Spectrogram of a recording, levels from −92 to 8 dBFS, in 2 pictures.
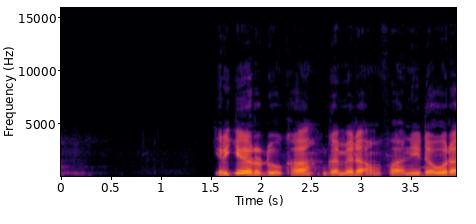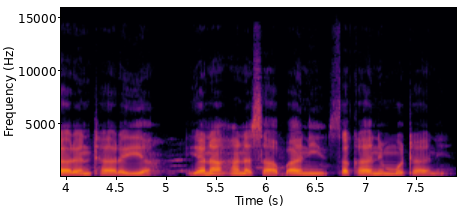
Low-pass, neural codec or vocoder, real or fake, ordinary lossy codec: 14.4 kHz; none; real; Opus, 64 kbps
